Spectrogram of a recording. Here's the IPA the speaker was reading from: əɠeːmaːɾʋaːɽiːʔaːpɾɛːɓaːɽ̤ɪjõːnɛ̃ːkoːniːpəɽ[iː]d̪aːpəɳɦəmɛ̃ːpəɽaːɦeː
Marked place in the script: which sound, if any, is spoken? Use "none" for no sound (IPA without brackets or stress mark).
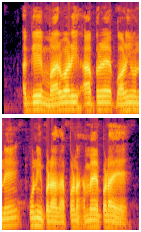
aː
